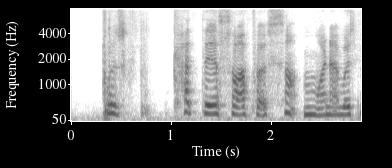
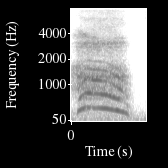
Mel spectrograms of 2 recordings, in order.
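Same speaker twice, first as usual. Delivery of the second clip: sharp gasp; 9 semitones higher, 5 dB quieter than usual. Real, not acted. Shocked by dental implants.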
